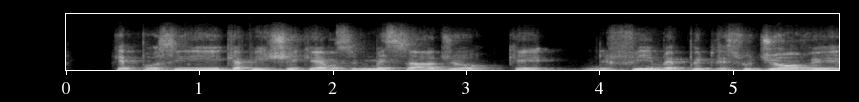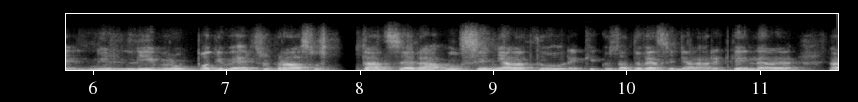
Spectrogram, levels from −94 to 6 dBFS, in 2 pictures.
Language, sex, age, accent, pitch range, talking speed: Italian, male, 50-69, native, 120-150 Hz, 175 wpm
